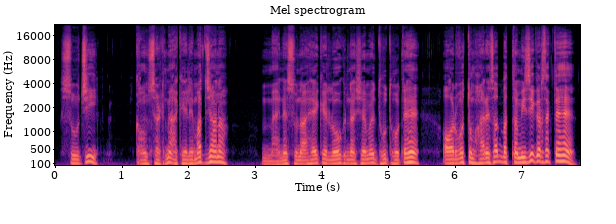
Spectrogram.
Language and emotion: Urdu, fearful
